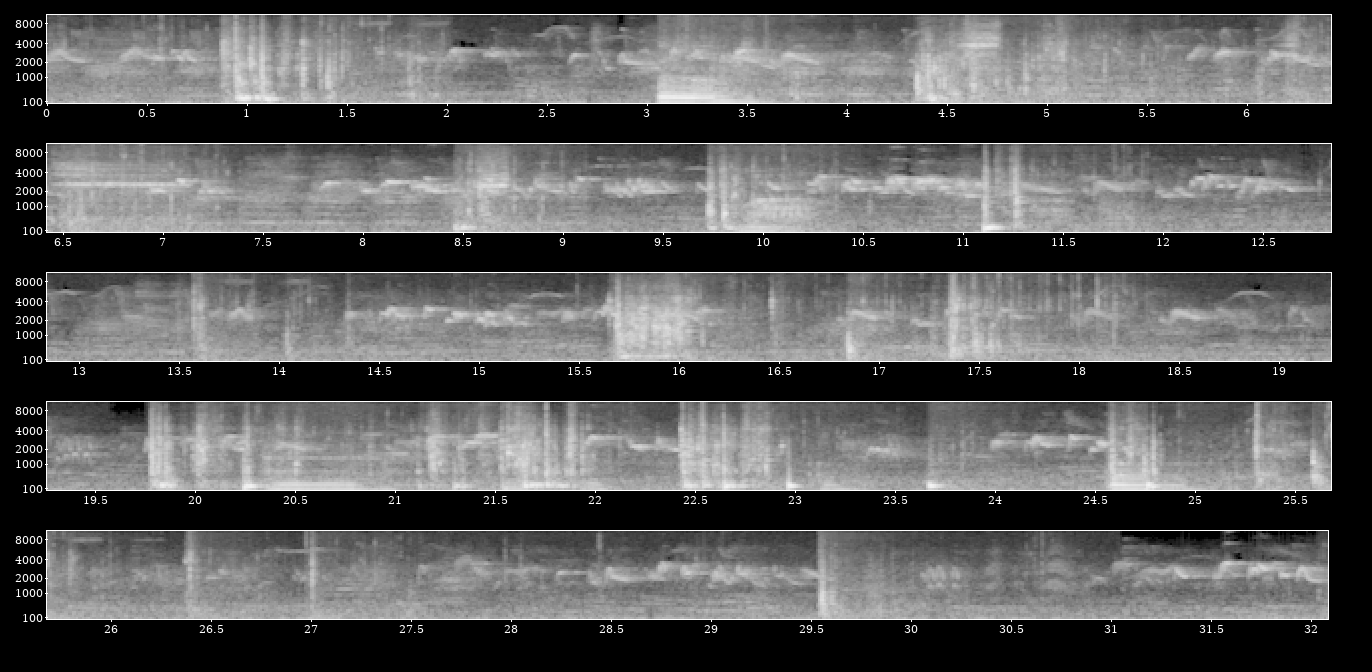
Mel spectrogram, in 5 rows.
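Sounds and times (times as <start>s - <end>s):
sharp knocks and handling noises: 0.0s - 2.1s, 4.2s - 7.5s, 8.4s - 12.0s, 13.5s - 18.5s, 19.7s - 28.6s, 29.4s - 30.7s
small birds chirping: 0.0s - 32.0s.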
